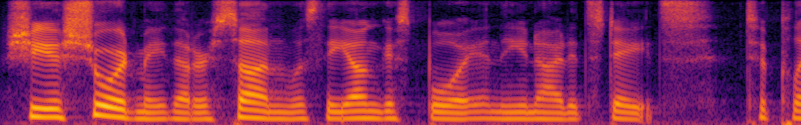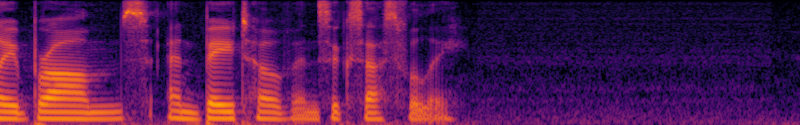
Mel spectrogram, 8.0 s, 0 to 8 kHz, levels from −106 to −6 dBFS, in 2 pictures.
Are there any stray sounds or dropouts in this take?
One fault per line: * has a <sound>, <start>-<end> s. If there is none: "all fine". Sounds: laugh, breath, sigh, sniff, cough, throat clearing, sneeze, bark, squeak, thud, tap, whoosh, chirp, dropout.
all fine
